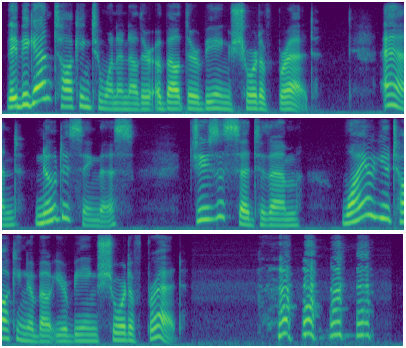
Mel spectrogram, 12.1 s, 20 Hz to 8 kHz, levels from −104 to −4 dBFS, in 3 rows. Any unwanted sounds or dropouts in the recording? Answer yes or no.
yes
